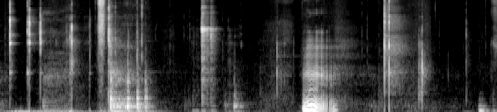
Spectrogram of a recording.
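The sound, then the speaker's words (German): Sharp metallic clicks and scraping as a beer bottle is pried open with a lighter, with a few clinks of glass and a brief murmur from a voice. “Ich würde sagen, dann machen wir doch die Flasche halt gleich mal auf.”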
